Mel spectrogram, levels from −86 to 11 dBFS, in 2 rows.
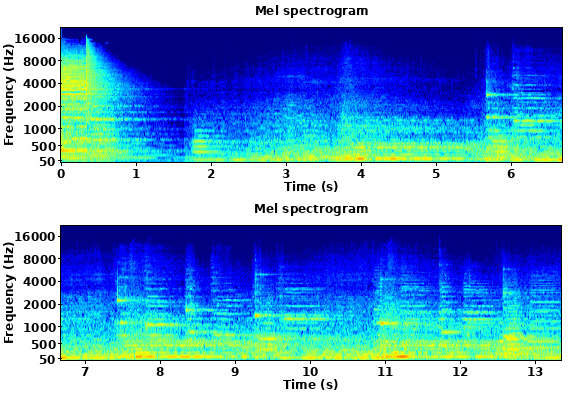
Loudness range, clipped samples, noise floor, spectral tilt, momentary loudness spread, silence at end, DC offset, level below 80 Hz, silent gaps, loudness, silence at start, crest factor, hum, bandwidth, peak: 5 LU; under 0.1%; -47 dBFS; -4 dB/octave; 13 LU; 0 s; under 0.1%; -34 dBFS; none; -23 LUFS; 0 s; 22 dB; none; 16 kHz; 0 dBFS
